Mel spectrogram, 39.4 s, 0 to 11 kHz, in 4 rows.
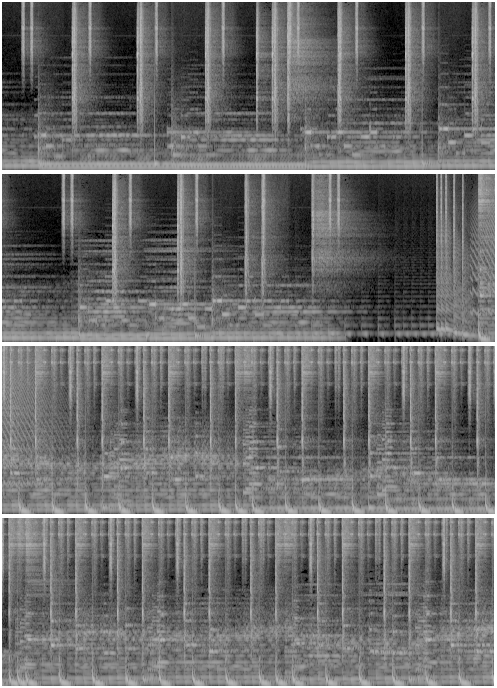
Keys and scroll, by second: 4.7 ], 21.3 Return.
